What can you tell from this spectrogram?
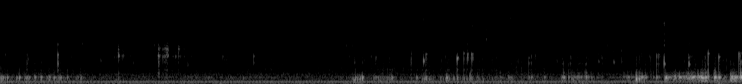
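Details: After drinking a liter of milk and a liter of prune juice, an upset stomach gives frequent bubbling, gurgling noises with liquid squelches, building louder toward the end: hyperactive bowel sounds (borborygmi).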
